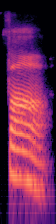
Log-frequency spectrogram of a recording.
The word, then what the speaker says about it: pho: get a thing called pho broth which is pronounced by the vietnamese as far broth and it's um four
